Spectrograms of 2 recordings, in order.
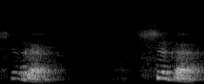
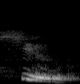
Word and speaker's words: sugar: long sound ooh so when pronouncing words like sugar cook book look you pronounce it short because in between the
